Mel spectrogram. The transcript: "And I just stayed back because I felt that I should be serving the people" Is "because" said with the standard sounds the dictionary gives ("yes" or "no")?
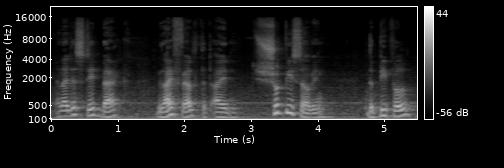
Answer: no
